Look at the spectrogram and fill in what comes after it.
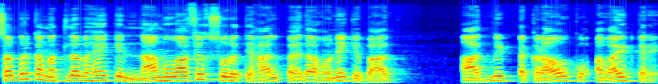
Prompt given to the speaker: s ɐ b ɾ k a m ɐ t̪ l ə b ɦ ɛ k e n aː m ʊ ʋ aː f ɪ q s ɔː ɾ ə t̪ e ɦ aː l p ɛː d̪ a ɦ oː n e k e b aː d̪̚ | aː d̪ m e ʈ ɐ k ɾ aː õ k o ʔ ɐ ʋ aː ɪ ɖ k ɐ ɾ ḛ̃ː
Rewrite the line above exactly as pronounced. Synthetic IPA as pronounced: s ɐ b ɾ k a m ɐ t̪ l ə b ɦ ɛ k e n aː m ʊ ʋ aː f ɪ q s uː ɾ ə t̪ e ɦ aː l p ɛː d̪ a ɦ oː n e k e b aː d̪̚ | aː d̪ m i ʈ ɐ k ɾ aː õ k o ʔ ɐ ʋ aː ɪ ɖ k ɐ ɾ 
